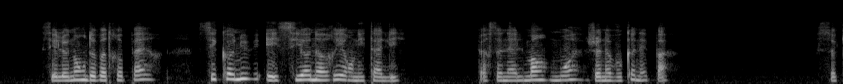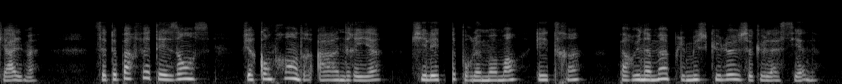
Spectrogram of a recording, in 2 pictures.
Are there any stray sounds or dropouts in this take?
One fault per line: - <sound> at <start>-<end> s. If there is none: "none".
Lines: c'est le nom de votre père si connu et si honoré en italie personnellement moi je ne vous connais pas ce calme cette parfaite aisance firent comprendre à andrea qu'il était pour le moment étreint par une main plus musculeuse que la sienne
- dropout at 12.9-13.0 s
